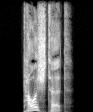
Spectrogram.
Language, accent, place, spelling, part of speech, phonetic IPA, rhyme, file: German, Germany, Berlin, tauschtet, verb, [ˈtaʊ̯ʃtət], -aʊ̯ʃtət, De-tauschtet.ogg
- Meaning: inflection of tauschen: 1. second-person plural preterite 2. second-person plural subjunctive II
